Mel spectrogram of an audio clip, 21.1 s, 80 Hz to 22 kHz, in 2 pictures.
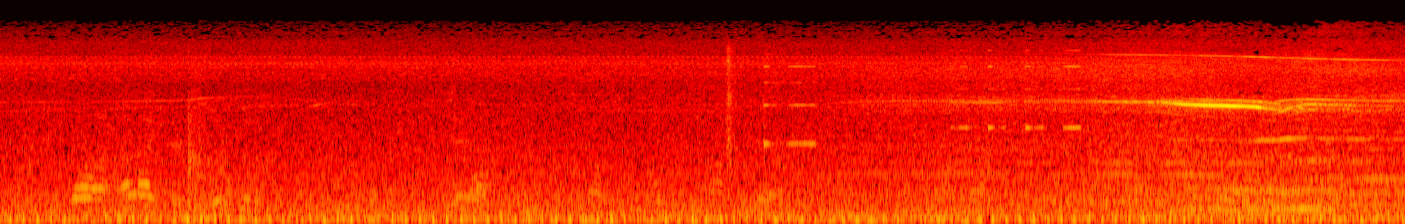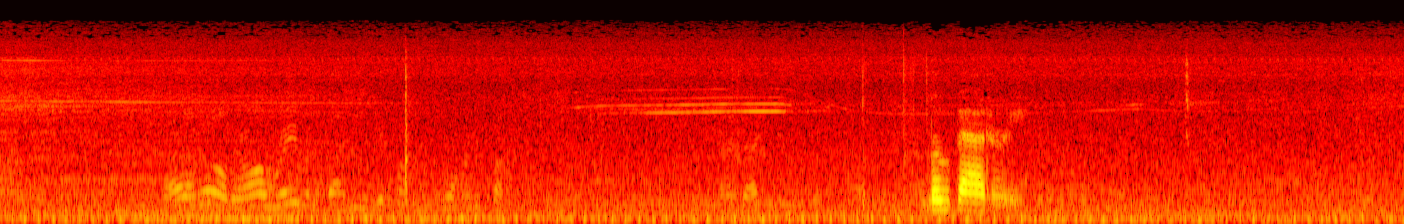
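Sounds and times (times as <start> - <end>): model airplane motor whine: 4.2 - 17.0.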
